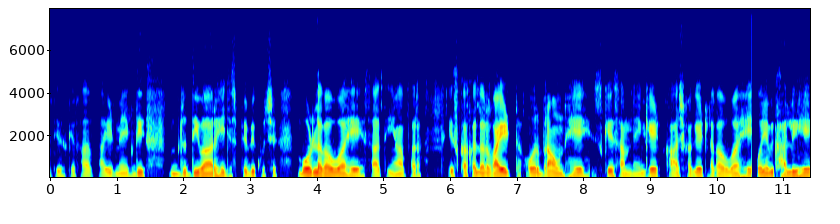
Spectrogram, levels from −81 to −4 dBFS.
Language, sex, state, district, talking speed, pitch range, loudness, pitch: Hindi, male, Jharkhand, Sahebganj, 195 wpm, 115-125 Hz, -25 LUFS, 115 Hz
